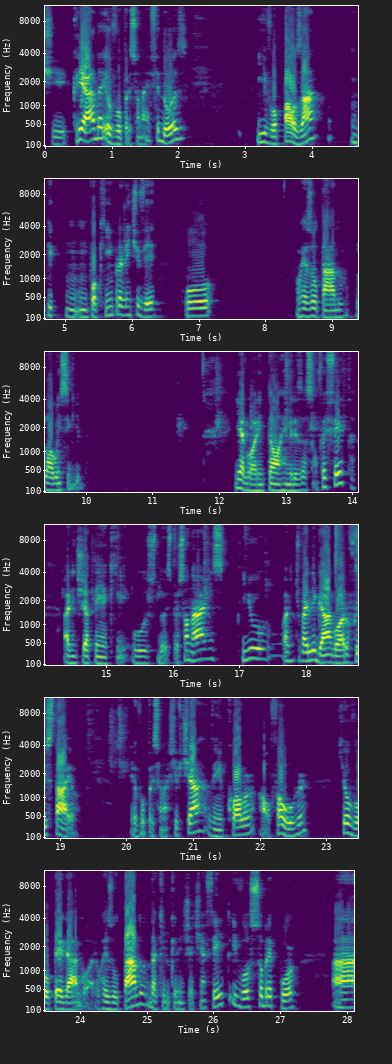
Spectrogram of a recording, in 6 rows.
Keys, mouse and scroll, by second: 2.5 F12, 5.9 click, 6.7 F12, 10.7 click, 13.3 middle click, 15.9 click, 18.9 click, 20.1 shift+a, 21.9 click, 22.4 click, 23.6-26.4 drag, 27.5 click, 27.9-28.1 middle drag.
